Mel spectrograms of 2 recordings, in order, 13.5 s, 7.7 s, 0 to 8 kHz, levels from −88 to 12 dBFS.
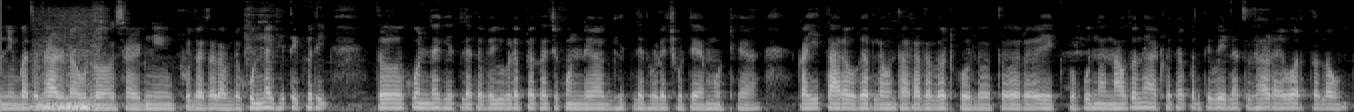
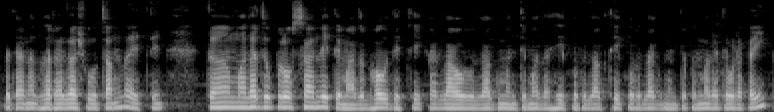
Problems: constant background noise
